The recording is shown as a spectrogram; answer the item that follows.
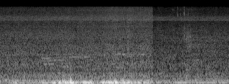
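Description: Kitchen knife slicing through a cucumber on a wooden cutting board, the blade meeting the board in a few dull, low thuds about half a second to a second and a half in.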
